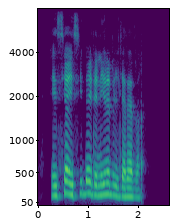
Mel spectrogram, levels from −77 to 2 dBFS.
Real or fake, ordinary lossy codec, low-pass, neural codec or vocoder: real; none; none; none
